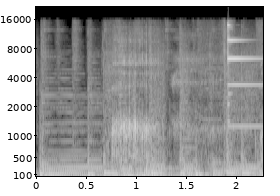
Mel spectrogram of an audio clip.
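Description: Cartoon snoring over light background music, then a bright bell-like timer ding near the end, which rings on and signals that the cookies are done baking.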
